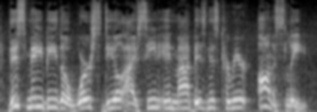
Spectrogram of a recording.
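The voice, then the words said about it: Fake Southern accent. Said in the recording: “I started doing the fake Clinton Kamala Southern accents”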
